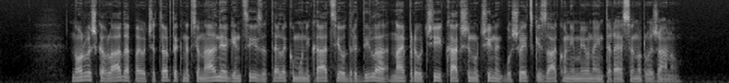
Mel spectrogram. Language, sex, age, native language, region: Slovenian, male, 18-29, Slovenian, Central Slovenia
